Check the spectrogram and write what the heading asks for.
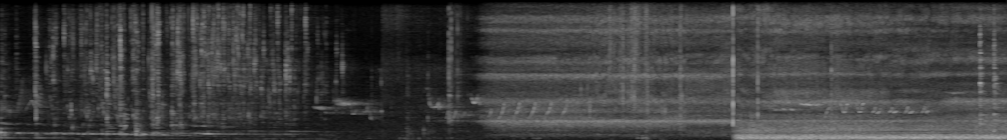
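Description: Water poured from a plastic bottle into a metal camping pot for the first few seconds, its pitch sliding as it pours. Later a canister gas stove starts to hiss as its valve is opened. About nine seconds in, one sharp click is followed by the burner running with a steady, louder rush.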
